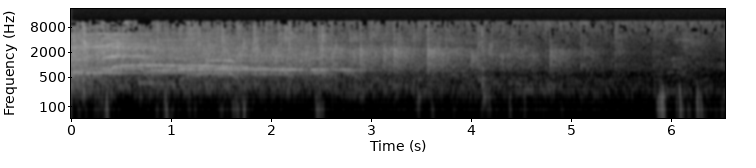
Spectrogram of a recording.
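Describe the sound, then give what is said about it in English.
Audience applause welcoming a speaker to share a testimony at a gathering with a choir, a steady wash of many hands clapping that fades gradually over several seconds. “Please put your hands together for him.”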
